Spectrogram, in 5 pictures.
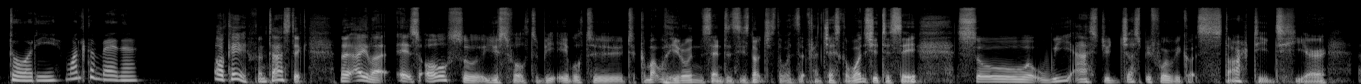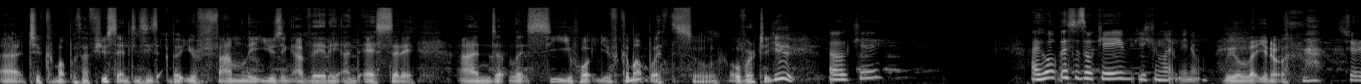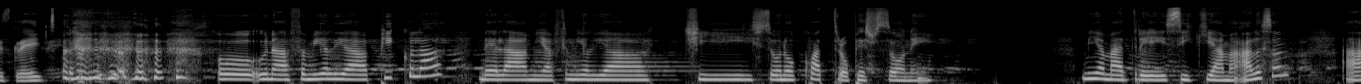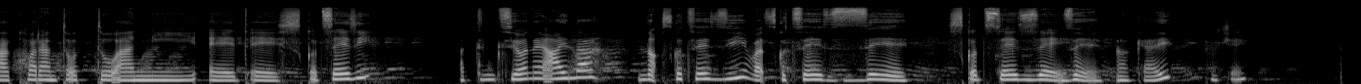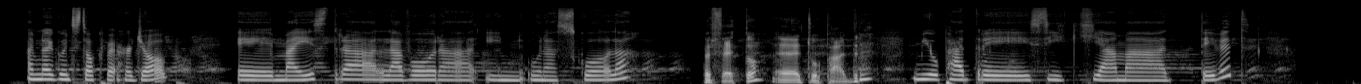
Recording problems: echo of what is said; faint; from 15 s on; 270 ms later, 25 dB below the speech

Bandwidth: 14.5 kHz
